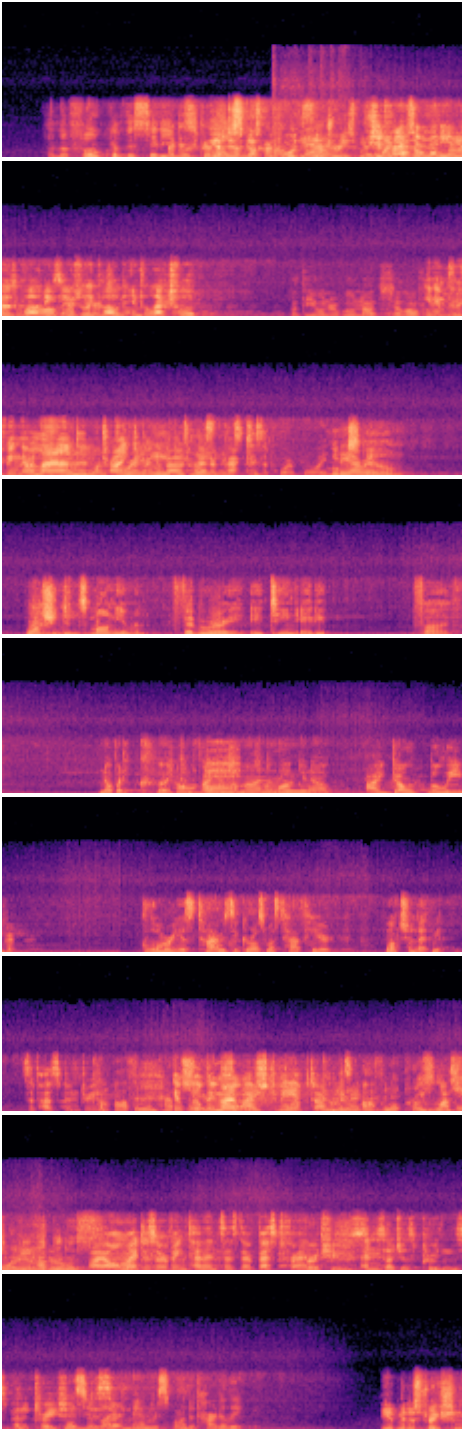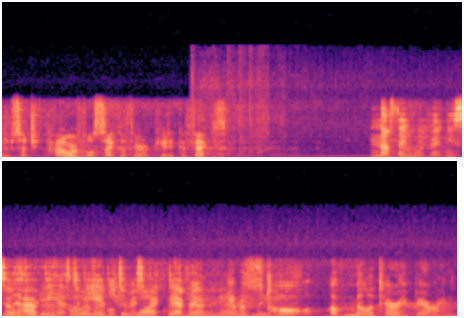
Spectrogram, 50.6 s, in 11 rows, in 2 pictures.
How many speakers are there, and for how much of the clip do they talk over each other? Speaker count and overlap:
10, about 44%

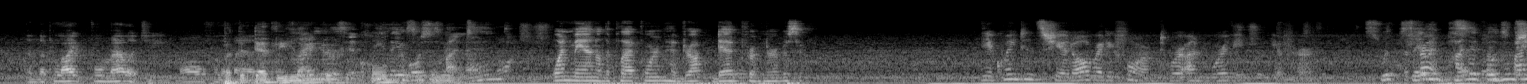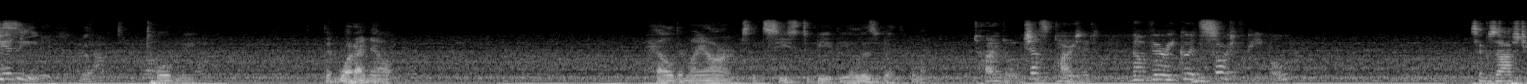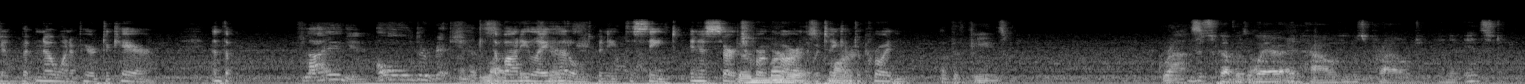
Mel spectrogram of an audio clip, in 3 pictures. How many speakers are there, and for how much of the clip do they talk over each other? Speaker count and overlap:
8, about 52%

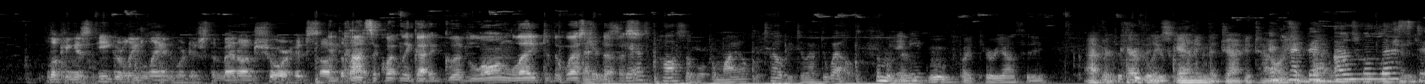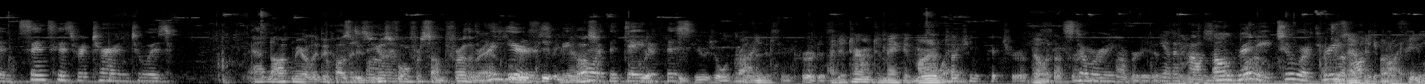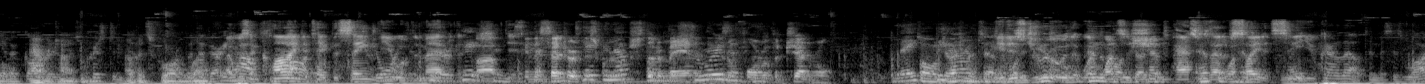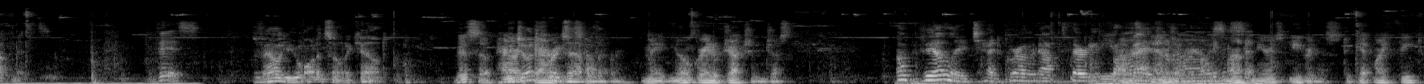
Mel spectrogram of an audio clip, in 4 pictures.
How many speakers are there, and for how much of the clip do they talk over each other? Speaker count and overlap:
7, about 52%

